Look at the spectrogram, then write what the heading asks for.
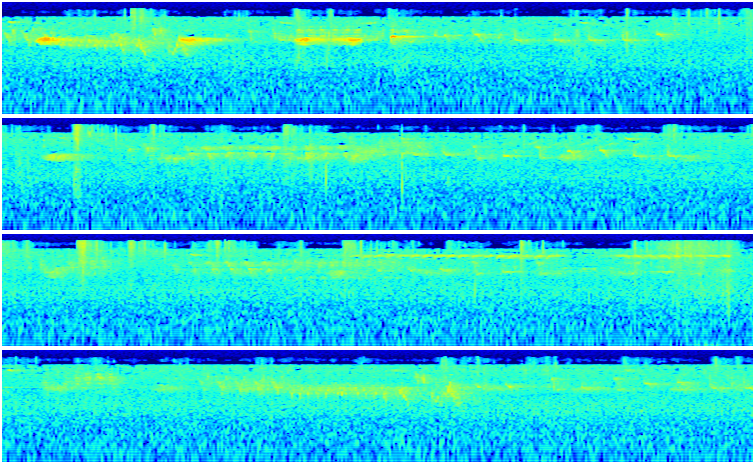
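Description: Small birds chirping in short high calls over a faint, steady outdoor hiss, with one low thump about two-thirds of the way through.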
